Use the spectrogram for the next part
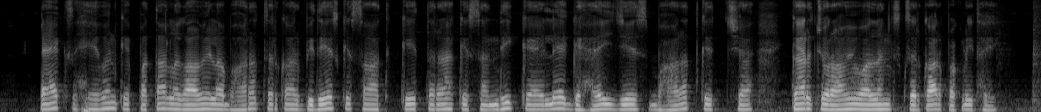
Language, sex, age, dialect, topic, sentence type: Magahi, male, 18-24, Central/Standard, banking, statement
